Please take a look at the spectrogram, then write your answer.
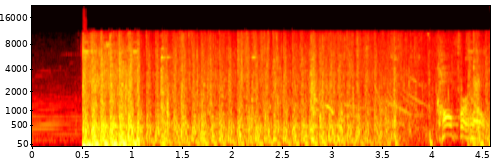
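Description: Rapid bursts of gunfire from a shootout in L.A. Noire, a sudden loud volley of repeated shots erupting after a brief quiet lead-in and continuing densely, close and harsh, with a short shouted voice near the end.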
